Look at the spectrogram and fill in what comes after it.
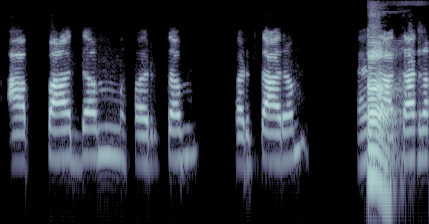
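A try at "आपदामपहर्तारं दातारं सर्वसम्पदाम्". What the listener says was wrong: hartaram is a break. samyukta. You have to break it as apadam apahartaram.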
